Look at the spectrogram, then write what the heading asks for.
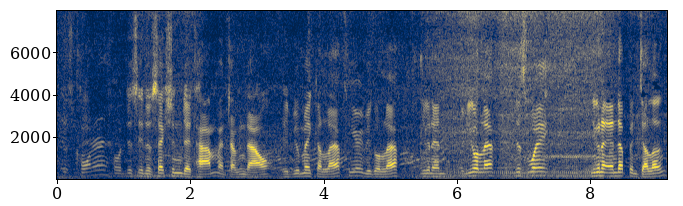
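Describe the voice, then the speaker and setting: A man's voice: fairly high pitch, brisk. A man narrating a casual walking tour outdoors, rambling and pointing things out as he goes, often restarting his sentences. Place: outdoors on a busy city street. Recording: clear street traffic noise. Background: passing scooters and city traffic.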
